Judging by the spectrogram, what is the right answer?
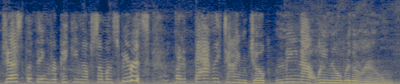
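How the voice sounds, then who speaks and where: A woman voicing a polished, helpful machine assistant in a video game, speaking in a measured, precise, salesy way. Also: high-pitched, close to an everyday voice. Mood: self-assured. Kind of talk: scripted game dialogue read aloud.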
